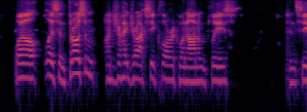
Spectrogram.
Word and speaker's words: hydroxychloroquine: to say pronounce spell just think of this harley quinn loves Hydrox cookies hydroxychloroquine from me to you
